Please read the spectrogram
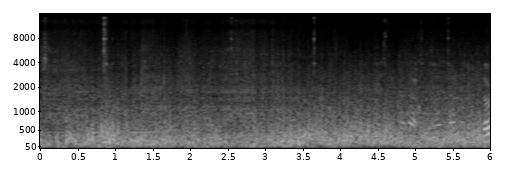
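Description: Steady, low rushing noise of wind buffeting the camcorder microphone outdoors, with rustling of grain stalks as the camera moves through the crop; a man's voice starts right at the end.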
